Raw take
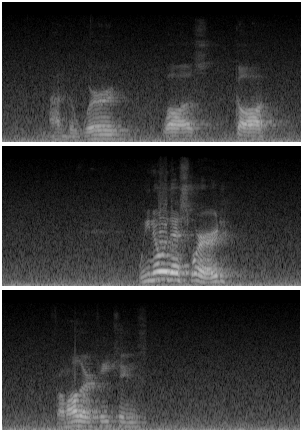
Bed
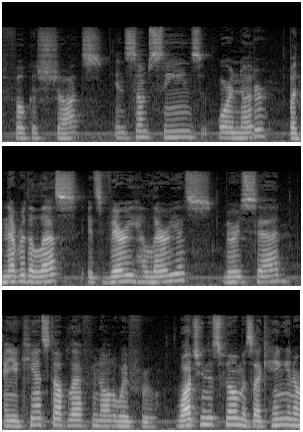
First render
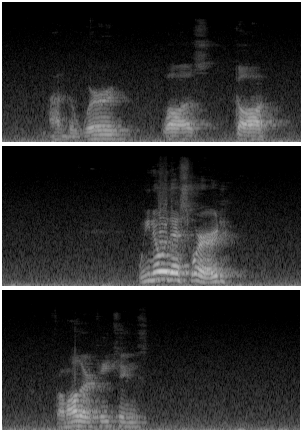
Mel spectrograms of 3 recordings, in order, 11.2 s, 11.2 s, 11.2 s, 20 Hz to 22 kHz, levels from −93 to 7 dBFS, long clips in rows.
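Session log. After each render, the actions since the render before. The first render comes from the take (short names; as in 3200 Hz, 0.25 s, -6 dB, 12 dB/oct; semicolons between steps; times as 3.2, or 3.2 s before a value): noise print and reduce 6 dB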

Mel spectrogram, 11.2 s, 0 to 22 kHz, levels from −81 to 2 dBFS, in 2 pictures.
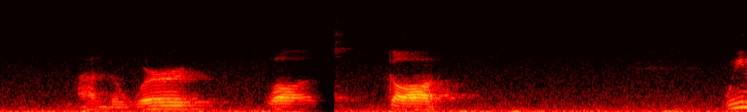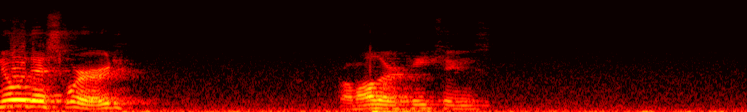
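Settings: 2.09–2.52 fade out quadratic; 8.38–8.86 low shelf 150 Hz +11.5 dB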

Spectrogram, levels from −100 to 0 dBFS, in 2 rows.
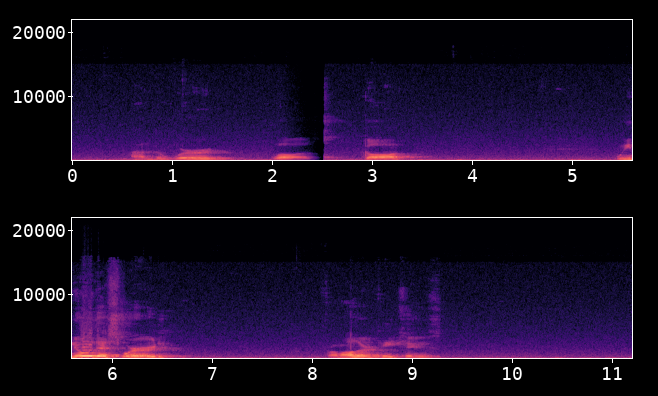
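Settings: dynamic EQ 1300 Hz, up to -6 dB, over -46 dBFS, Q 1.2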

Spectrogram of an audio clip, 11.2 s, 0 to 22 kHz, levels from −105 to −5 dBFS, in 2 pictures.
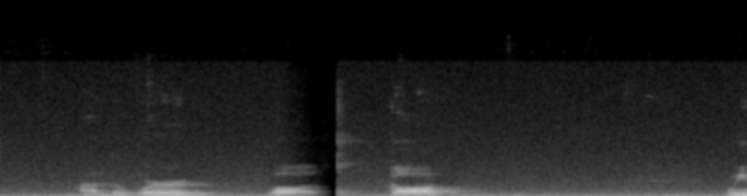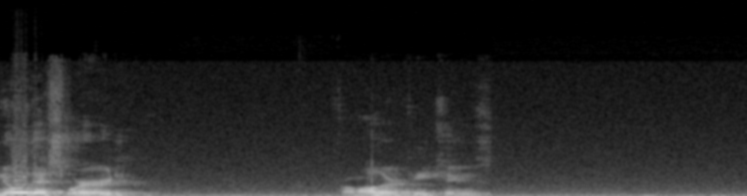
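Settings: nothing audible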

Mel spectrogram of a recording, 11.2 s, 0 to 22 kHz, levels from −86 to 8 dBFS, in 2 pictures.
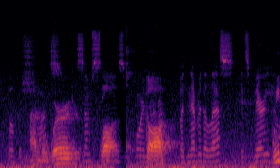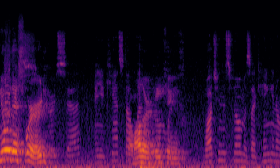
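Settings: add bed -20.5 dB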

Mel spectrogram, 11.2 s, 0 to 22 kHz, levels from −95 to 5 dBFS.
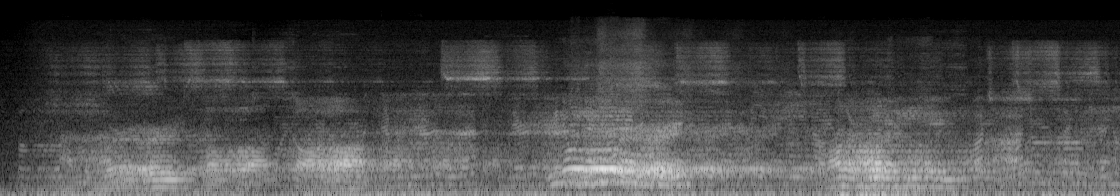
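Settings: thinning echo 0.496 s, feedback 61%, high-pass 180 Hz, level -12.5 dB; non-linear reverb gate 0.42 s rising, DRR -7 dB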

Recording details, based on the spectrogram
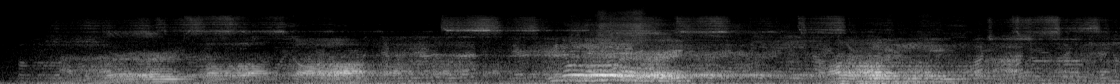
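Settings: gain +1 dB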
